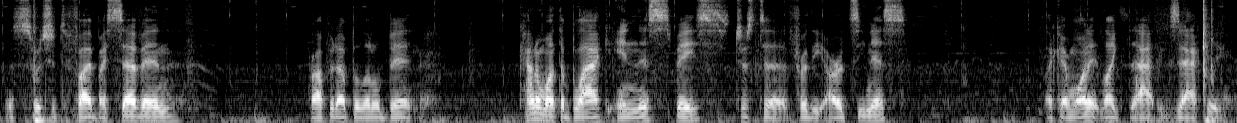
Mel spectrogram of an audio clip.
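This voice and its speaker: Low-voiced Canadian man streaming from home. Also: unhurried, pauses often. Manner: muttering to himself while editing, then chatty with viewers. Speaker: livestreamer editing photos. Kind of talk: casual live-stream chat.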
